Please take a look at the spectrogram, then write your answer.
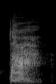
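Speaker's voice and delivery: one sharp, low tac; last stone hitting. Retold or imitated. Preacher sounds the last stone falling, a single low tac. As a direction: drop the final stone with a low click. Se escucha la última piedra caer.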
